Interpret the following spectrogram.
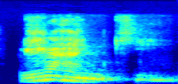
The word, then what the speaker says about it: Rankine: Ranking, sí, correcto. Se escribe Rankine por si acaso, porque está en inglés, pero se lee ranking, ¿no?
